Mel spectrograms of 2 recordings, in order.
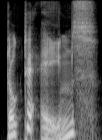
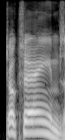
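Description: First: Stunned, questioning rise on the name; stupefied. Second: High, urgent call for the doctor; urgent cry. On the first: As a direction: say the name in hushed disbelief. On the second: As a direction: cry out the name in alarm. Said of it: "I cried". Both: A narrator's reading.

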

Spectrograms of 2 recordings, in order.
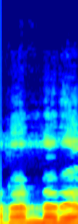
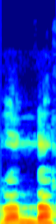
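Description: First: রান্নারে with a doubled n, no d; রান্নারে, long n in the middle; standard Bengali form. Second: রান্দা with a d after the n; রান্দা, "nd" in place of "nn"; Sylheti form. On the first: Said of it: "রান্নারে আমরা রান্দা কই". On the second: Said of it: "Sylheti মানসি আমরা রান্দা কই". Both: Shown as a demonstration.

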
